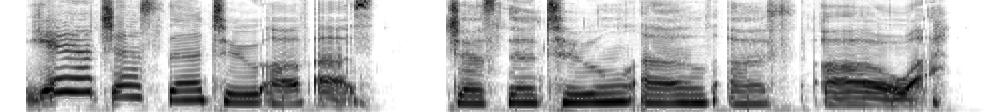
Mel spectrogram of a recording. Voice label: female spoken hooks, dance ultra voice

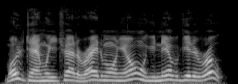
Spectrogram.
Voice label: SPOKEN, Blues Soul, TALK; Spectrasonics; Vocal Planet; EL SPOKEN

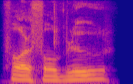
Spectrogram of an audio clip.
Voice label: talk, spoken, blues soul

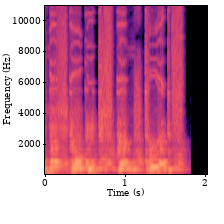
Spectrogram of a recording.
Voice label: VOCODER VOX; Masterbits - Tekkno Trax

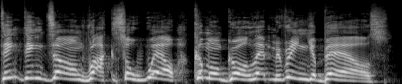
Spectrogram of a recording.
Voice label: RAP PHRASE; RAPPER 1-2

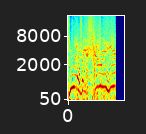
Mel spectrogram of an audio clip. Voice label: "CAMERA", VOX; NES DPCM; MIDINES

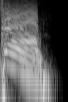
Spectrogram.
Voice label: down, Vocal, R&B Dance, hip-hop; TB HIP-HOP

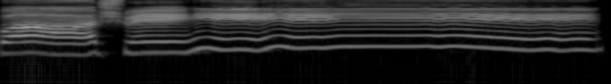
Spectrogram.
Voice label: IND SNSKRT; Spectrasonics; Heart of Asia; INDIAN SET

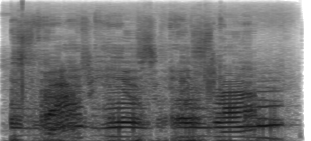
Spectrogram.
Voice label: Man Machine, robot vox; Is Dat His Islam?; X-Static Goldmine

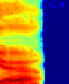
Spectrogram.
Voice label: "Yeah" Dry, vocal samples; Words

